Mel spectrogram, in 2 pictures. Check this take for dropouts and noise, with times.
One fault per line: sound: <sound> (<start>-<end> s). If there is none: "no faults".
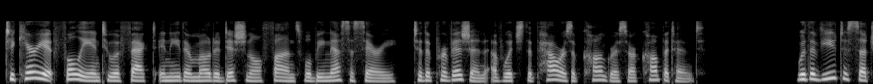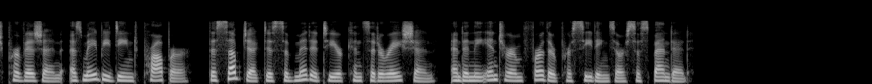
no faults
